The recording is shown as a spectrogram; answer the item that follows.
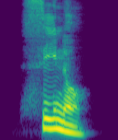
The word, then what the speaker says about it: sino: Sino, kina, Jack, at, Jill, ang, umakyat, sa, Borol. Sino, kina, Jack, at, Jill, ang, umakyat, sa, Borol. First, we have sino, which is spelled as S-I-N-O. It means who. Followed by kina. Kina. Kina. Kina is spelled as K-I-N-A.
